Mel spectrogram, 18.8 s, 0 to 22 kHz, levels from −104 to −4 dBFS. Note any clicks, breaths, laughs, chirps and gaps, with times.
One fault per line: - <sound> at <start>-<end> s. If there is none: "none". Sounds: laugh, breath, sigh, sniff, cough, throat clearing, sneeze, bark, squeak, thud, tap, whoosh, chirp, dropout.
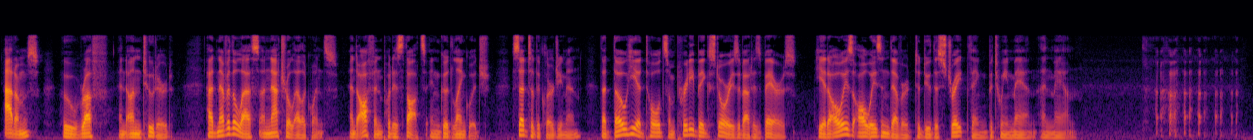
- laugh at 17.1-18.6 s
